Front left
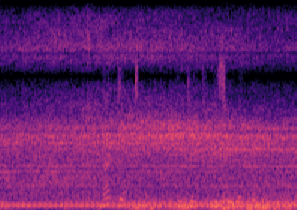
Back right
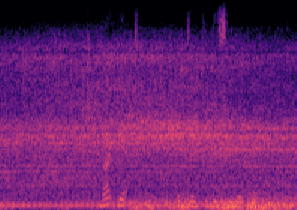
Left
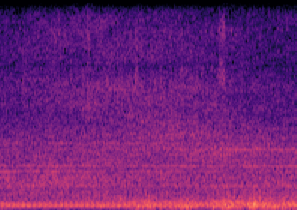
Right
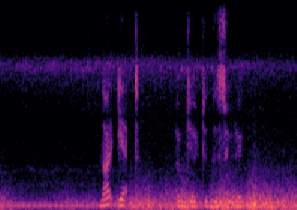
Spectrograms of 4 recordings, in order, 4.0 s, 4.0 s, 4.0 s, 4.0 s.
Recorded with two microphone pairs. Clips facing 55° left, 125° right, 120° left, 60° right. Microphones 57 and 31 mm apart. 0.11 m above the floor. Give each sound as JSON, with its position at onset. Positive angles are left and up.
{"t": 0.0, "sound": "a lawn mower", "azimuth_deg": 130}
{"t": 1.3, "sound": "a woman speaking", "azimuth_deg": -50}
